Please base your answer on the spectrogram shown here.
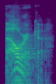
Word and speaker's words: Billerica: They were sold at Deli Mart in Bellrica. Each ticket won $100,000. Think about you walking into the Deli Mart in Bellrica and you just walk in. It's pronounced Billerica.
